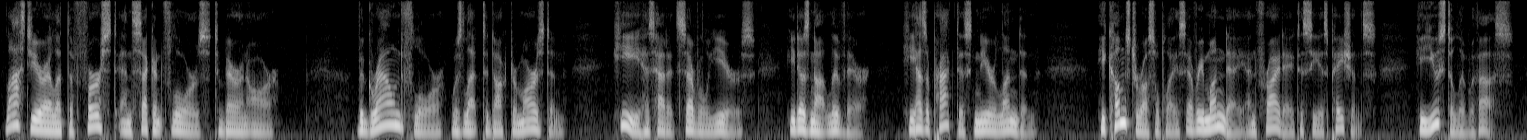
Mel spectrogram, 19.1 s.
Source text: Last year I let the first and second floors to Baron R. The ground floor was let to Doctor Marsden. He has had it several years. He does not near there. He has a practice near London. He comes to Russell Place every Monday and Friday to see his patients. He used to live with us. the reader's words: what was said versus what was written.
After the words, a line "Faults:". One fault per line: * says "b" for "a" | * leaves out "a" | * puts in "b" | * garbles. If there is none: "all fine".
Last year I let the first and second floors to Baron R. The ground floor was let to Doctor Marsden. He has had it several years. He does not live there. He has a practice near London. He comes to Russell Place every Monday and Friday to see his patients. He used to live with us.
Faults:
* says "live" for "near"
